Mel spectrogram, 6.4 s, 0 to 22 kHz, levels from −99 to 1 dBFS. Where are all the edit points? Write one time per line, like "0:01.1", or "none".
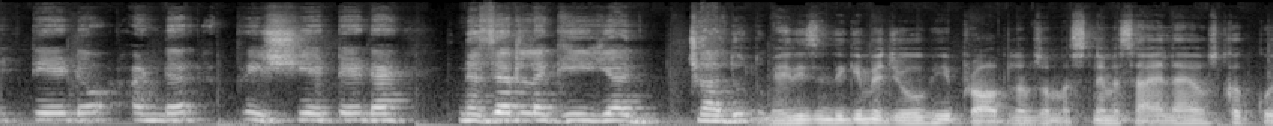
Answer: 0:02.1
0:03.7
